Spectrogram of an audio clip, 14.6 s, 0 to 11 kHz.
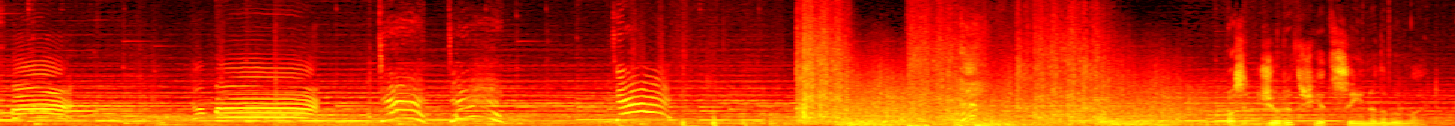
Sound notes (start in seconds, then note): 8.0 thunder booms; 9.5 gasping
